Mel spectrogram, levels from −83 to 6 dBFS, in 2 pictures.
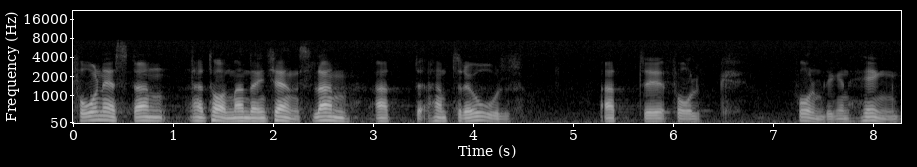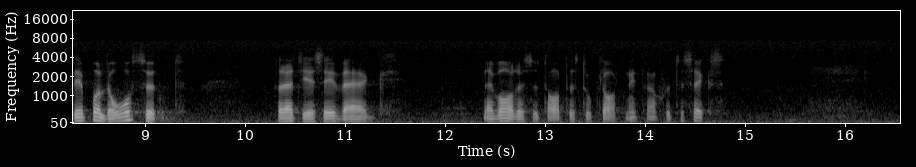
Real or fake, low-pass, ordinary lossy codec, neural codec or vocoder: real; none; none; none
